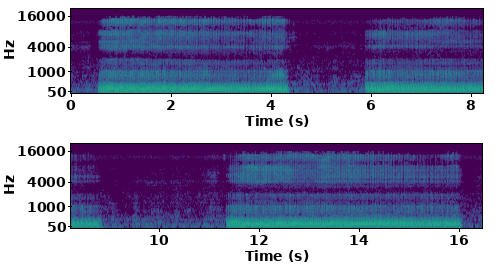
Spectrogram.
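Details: Shiba Inu, a loving family dog, growling out of fondness for its owners rather than anger; three long, low, buzzing growls of three to five seconds each, with short quiet breaths between them.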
